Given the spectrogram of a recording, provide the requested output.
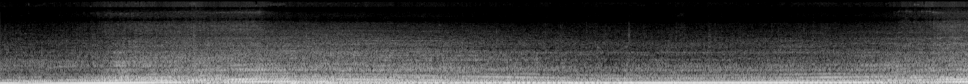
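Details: Porsche 914, 2056 cc engine, enlarged valves, performance cam, dual throttle body MegaSquirt EFI, Tangerine Racing exhaust, test drive: throaty exhaust rises smoothly through revs under load, no misses or knocks; good torque to high rpm, normal.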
